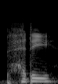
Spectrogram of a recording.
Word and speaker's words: PeTI: out it's another um I guess Petty is is how you pronounce p TI the training thing um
